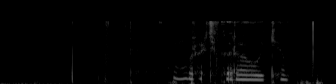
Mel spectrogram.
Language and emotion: Russian, neutral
